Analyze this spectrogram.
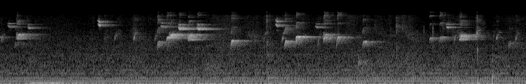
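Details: European goldfinch in continuous song, a rapid jangling stream of high tinkling, twittering notes and short trills, with a faint background hum.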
